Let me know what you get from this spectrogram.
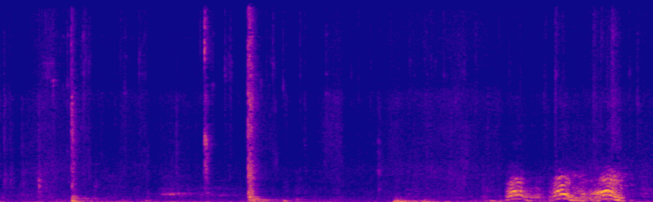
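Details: One of two Alaskan Malamutes in a very small elevator gives a brief wavering, arching howl after a few metallic clunks and rattles.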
